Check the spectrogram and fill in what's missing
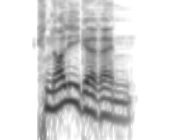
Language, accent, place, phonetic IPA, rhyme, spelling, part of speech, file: German, Germany, Berlin, [ˈknɔlɪɡəʁən], -ɔlɪɡəʁən, knolligeren, adjective, De-knolligeren.ogg
- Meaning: inflection of knollig: 1. strong genitive masculine/neuter singular comparative degree 2. weak/mixed genitive/dative all-gender singular comparative degree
